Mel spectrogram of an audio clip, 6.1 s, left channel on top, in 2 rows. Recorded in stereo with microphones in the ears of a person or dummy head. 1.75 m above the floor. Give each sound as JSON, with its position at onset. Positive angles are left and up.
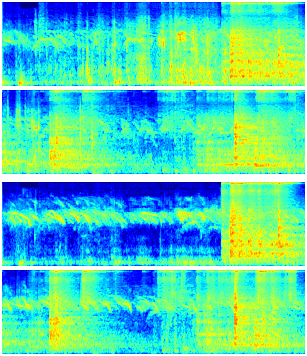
{"t": 2.2, "sound": "a rattle", "side_deg": -70, "distance_m": 0.9}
